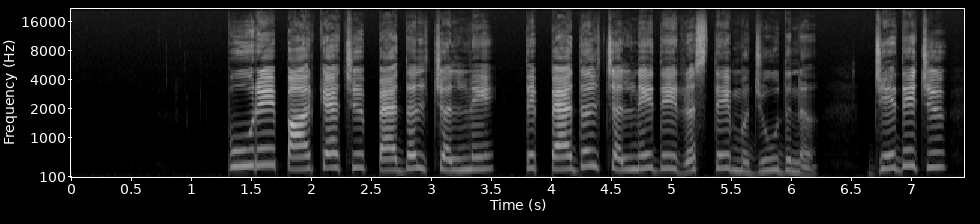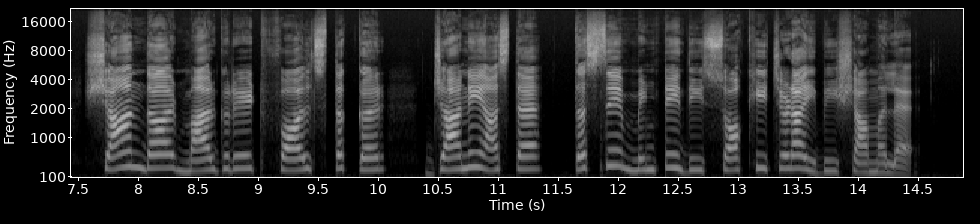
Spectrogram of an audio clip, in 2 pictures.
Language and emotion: Dogri, neutral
